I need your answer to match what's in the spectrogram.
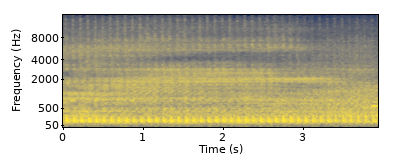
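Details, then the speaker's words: John Deere 830 Utility diesel tractor after new fuel injectors were installed and the fuel was bled: a steady, even idle with a regular beat near 214 per minute and no misses or knocks. A normal diesel idle. "uh anyway we got her back together we can at least crank it and drive it now"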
